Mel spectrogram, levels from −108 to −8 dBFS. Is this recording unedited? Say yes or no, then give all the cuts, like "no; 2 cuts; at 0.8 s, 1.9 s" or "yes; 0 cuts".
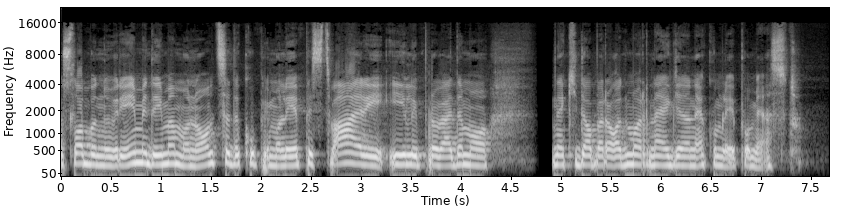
yes; 0 cuts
